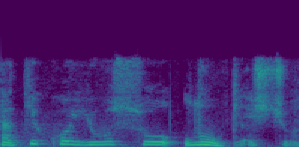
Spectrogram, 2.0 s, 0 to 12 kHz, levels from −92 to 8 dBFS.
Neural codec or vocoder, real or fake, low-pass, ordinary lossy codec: none; real; 7.2 kHz; Opus, 64 kbps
